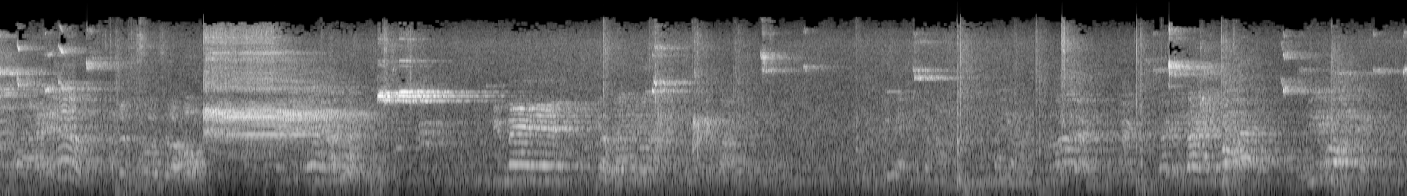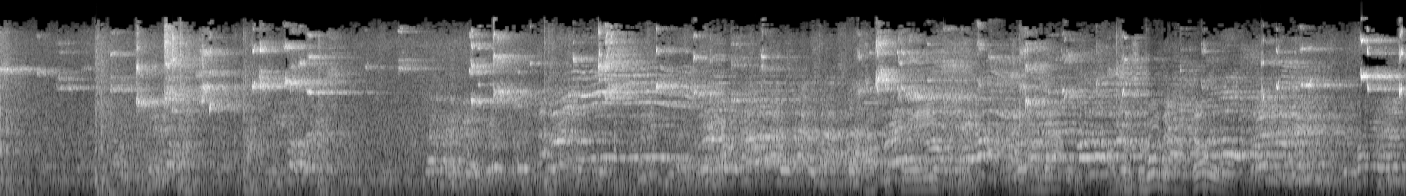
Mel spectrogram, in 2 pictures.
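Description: A basketball bouncing and dribbling on a hardwood gym floor during live play, with players' and spectators' voices echoing through the large gym.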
